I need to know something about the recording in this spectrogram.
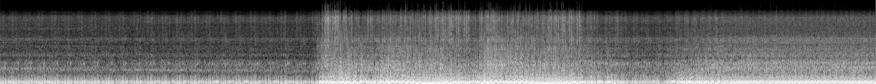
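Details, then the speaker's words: Deep, loud idle with a chuffing pulse about four a second that jumps on a rev: exhaust leak at a joint, made worse by hitting snowbanks, after normal bolts were fitted instead of spring bolts so the exhaust couldn't flex. "Yep, that's my exhaust leak right there. Pretty bad from hitting on those snowbanks there."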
